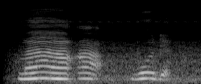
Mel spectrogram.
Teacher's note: Ada pantulan ketika kita ucapkan di akhir ayat, jadi hukum bacanya qalqalah kubra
